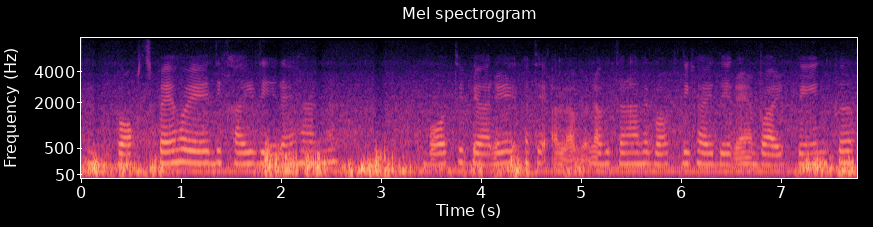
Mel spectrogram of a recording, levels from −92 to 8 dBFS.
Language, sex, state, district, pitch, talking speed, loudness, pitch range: Punjabi, female, Punjab, Fazilka, 105 Hz, 170 wpm, -17 LUFS, 100-110 Hz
